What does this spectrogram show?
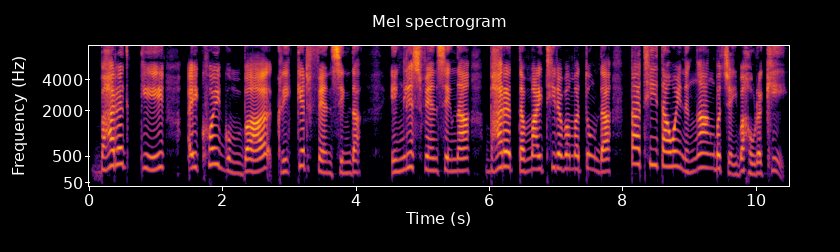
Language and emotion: Manipuri, angry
